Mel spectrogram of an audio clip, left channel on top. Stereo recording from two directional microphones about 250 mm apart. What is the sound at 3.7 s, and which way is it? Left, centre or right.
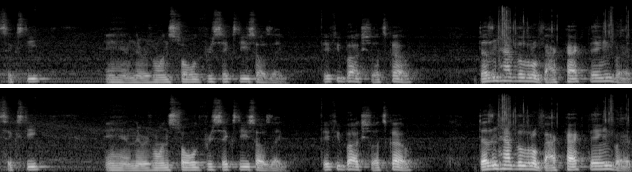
Speech, right.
